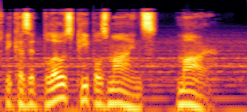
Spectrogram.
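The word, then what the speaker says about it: Meagher: Mar. In America, you'll commonly hear me, like the word meager. But in Irish usage, this name is famously pronounced like Mar. Yes. March like Mars without the s.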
